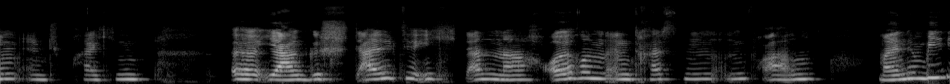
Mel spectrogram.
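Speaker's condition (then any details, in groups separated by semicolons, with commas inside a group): Ataxia; ataxia affecting hands and fingers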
